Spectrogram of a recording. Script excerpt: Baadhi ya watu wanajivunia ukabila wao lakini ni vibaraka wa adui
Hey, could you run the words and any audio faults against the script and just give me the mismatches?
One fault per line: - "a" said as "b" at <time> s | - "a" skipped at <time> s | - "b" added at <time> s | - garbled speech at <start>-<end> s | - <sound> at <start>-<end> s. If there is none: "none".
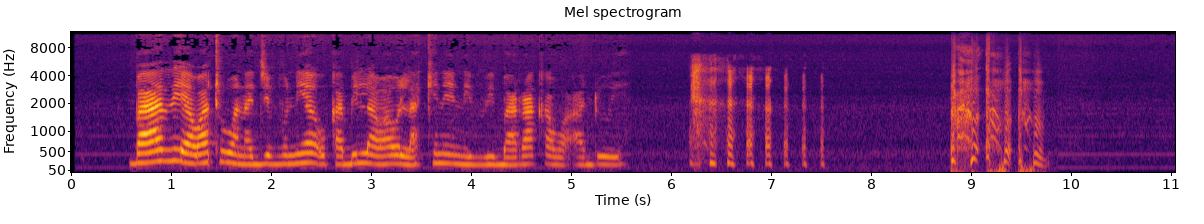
- laugh at 6.2-7.6 s
- cough at 8.8-9.8 s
